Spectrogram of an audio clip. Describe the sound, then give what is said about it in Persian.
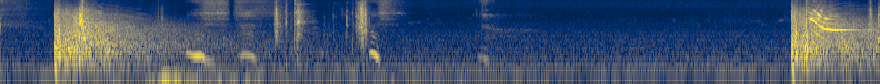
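Two loud, sharp gunshots fired at tin cans roughly seven seconds apart, with fainter clicks and small thuds in between; the second blast is followed by a brief metallic ring as a bullet strikes a tin can. “ولی خوشبختانه کسی که قبلا اینجا زندگی میکرده کلی گلوله و مهمات جنگی احتکار کرده. قوطی ها. تو داری قوطی ها رو میزنی، میدونی؟”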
